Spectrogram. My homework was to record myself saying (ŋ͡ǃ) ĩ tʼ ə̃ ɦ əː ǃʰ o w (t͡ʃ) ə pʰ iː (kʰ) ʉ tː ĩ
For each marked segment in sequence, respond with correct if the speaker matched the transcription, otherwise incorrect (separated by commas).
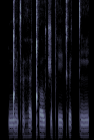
correct, correct, correct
